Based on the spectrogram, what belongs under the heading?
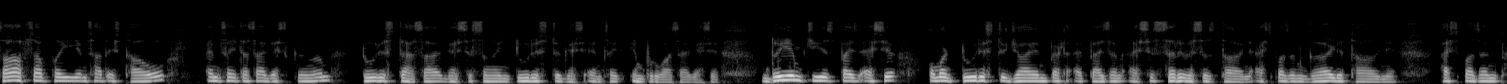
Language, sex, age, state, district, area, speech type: Kashmiri, male, 45-60, Jammu and Kashmir, Srinagar, urban, spontaneous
